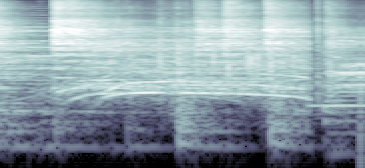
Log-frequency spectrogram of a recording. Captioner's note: people cheering, clapping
